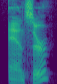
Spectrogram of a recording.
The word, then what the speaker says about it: answer: I can only think of 2 other words in the entire English language that have a silent standalone W. They are answer, ANSWER, and sword, SWORD.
